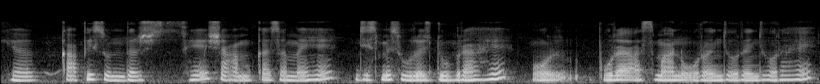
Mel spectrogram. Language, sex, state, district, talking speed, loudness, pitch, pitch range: Hindi, female, Bihar, Gopalganj, 155 wpm, -15 LUFS, 200 Hz, 175-215 Hz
